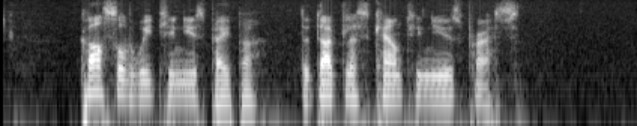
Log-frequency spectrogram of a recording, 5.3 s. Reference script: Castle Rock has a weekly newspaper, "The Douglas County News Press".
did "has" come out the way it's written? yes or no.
no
